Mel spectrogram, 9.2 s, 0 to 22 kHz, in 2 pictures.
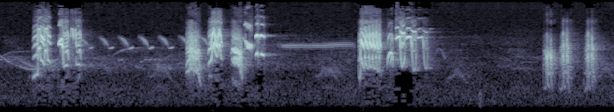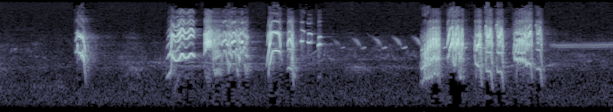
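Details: Fieldfare, Liepāja, Latvia, March 2023, in snow: loud rasping call clusters alternate with thin, evenly repeated high whistled notes, the harsh bursts returning about every second or two.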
